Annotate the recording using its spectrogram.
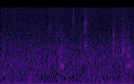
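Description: Near silence with a few faint, scattered small ticks from hands handling wood shavings and the small wooden figure on its plastic base.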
